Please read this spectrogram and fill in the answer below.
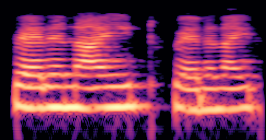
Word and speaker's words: Fahrenheit: Fahrenheit is also correct pronunciation. In order to learn the spelling, you need to have the H sound in between these spelling. Fahrenheit. Okay.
